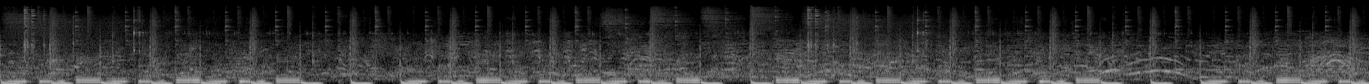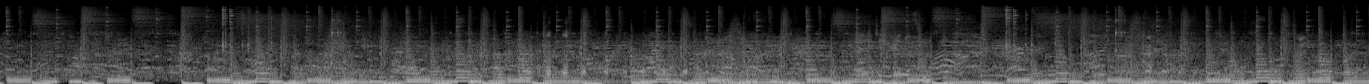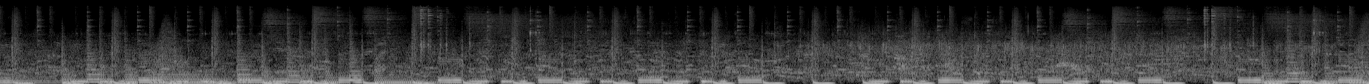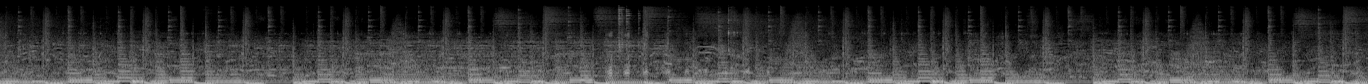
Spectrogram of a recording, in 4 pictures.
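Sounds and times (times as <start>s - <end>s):
disco music: 0.0s - 54.7s
laughter: 3.6s - 27.5s, 32.2s - 42.2s, 43.3s - 49.8s.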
